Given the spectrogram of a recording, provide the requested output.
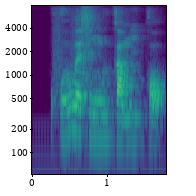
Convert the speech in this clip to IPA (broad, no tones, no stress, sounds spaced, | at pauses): f ɤ β ɛ s i m ɯ k a m i kː ɔ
